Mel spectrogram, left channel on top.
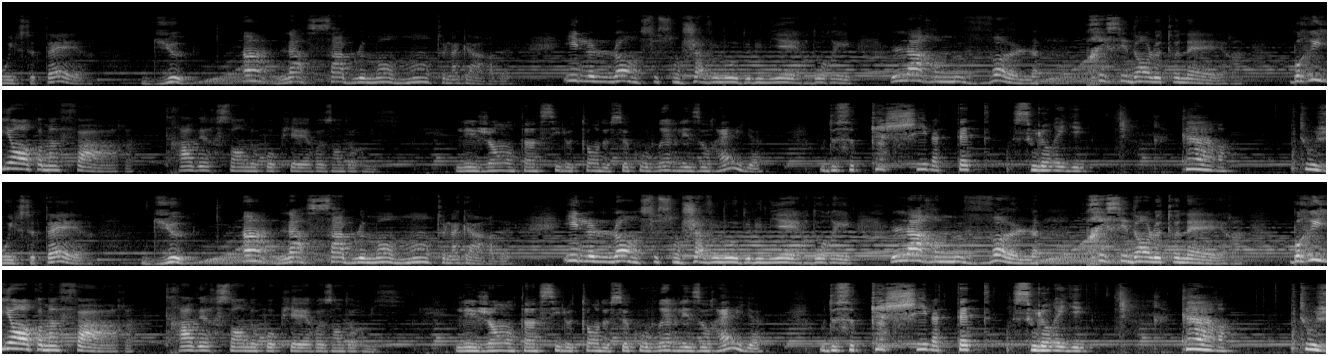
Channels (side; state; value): left; quieter; 8.0 dB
